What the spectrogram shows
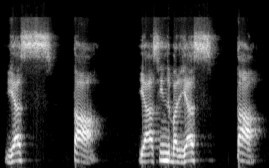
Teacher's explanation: اب یہاں پر سین ہے، سین کو پڑھتے ہوئے، سین کیونکہ ساکن ہے، سین کو پڑھتے ہوئے اکثر لوگ جو ہے یہاں پہ قلقلہ کر جاتے ہیں، ایسا نہیں کرنا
